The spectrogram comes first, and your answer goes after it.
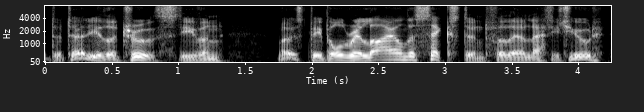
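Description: A man acts out a hearty naval captain in a storybook reading. He is blunt, confident and good-humoured, with old-fashioned turns of phrase. His mid-pitched voice is highly animated and closely recorded. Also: a little fast, gravelly, no echo, clean studio sound. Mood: frank. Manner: jovial, bluff, old-fashioned speech.

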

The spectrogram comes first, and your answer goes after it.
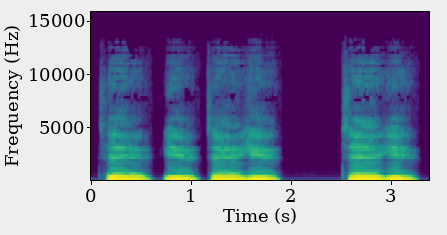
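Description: A woman's voice: on the high side, level tone, warm tone, clear, resonant tone, voice pushed up. A woman doing a thick-voiced, simple young girl. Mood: fretful. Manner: echoing, halting babble.

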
